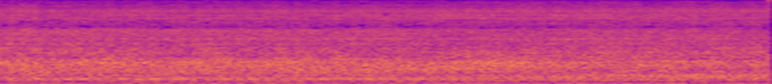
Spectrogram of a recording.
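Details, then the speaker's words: Washing machine during spin, loud steady low roar and droning hum, "like it's about to take off"; also pauses and doesn't wash. Diagnosis: worn drum bearings, seal/retainer; rusted parts show water leaking through, wetting the sensor board. "problema de esta lavadora son los valeros, sello, tina o retén. Hay que cambiarlo, hay que reparar esa transmisión."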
